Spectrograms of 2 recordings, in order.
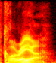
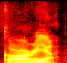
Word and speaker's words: chorea: __ ] sid and ham's korea is what it's really called korea and it's spelled with like a c and an h and an o and r what happened to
